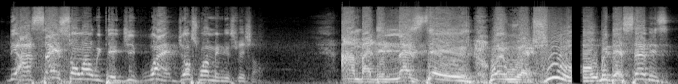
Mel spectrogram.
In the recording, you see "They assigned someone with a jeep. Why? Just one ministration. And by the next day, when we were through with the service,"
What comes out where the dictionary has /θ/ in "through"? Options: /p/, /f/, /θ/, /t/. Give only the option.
/t/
